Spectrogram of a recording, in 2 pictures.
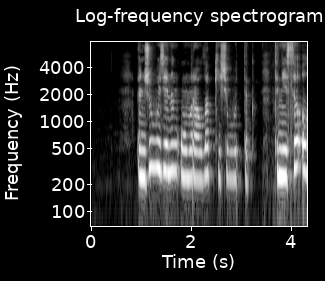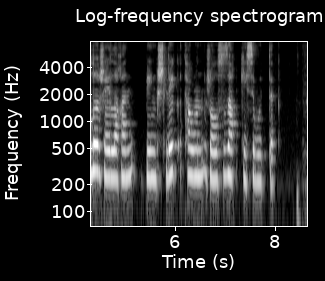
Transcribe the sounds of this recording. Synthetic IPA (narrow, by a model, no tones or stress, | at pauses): ʏnʒuwɵze̞nɪŋwo̞məɾɑwlˠɑp̚kʲʰe̞ʃɪpwɵt̪ːɪk | t̪ʰɪne̞sɪʔʊlˠəʒɑjlˠɑʁɑn | b̥e̞ŋkʃɪlɪkt̪ʰɑwənʒo̞lˠsəzɑqkʲʰe̞sɪpwɵt̪ːɪk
